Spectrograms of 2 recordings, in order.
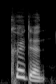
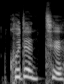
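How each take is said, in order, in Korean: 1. 끝 t는 거의 들리지 않아요. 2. 끝 t는 강하게 터뜨려 발음해요. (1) "t가 잘 발음 안 돼요" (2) "couldn't 하고 강조되지 않아요"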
